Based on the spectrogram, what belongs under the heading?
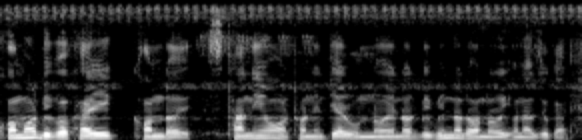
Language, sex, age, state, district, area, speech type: Assamese, male, 30-45, Assam, Jorhat, urban, spontaneous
